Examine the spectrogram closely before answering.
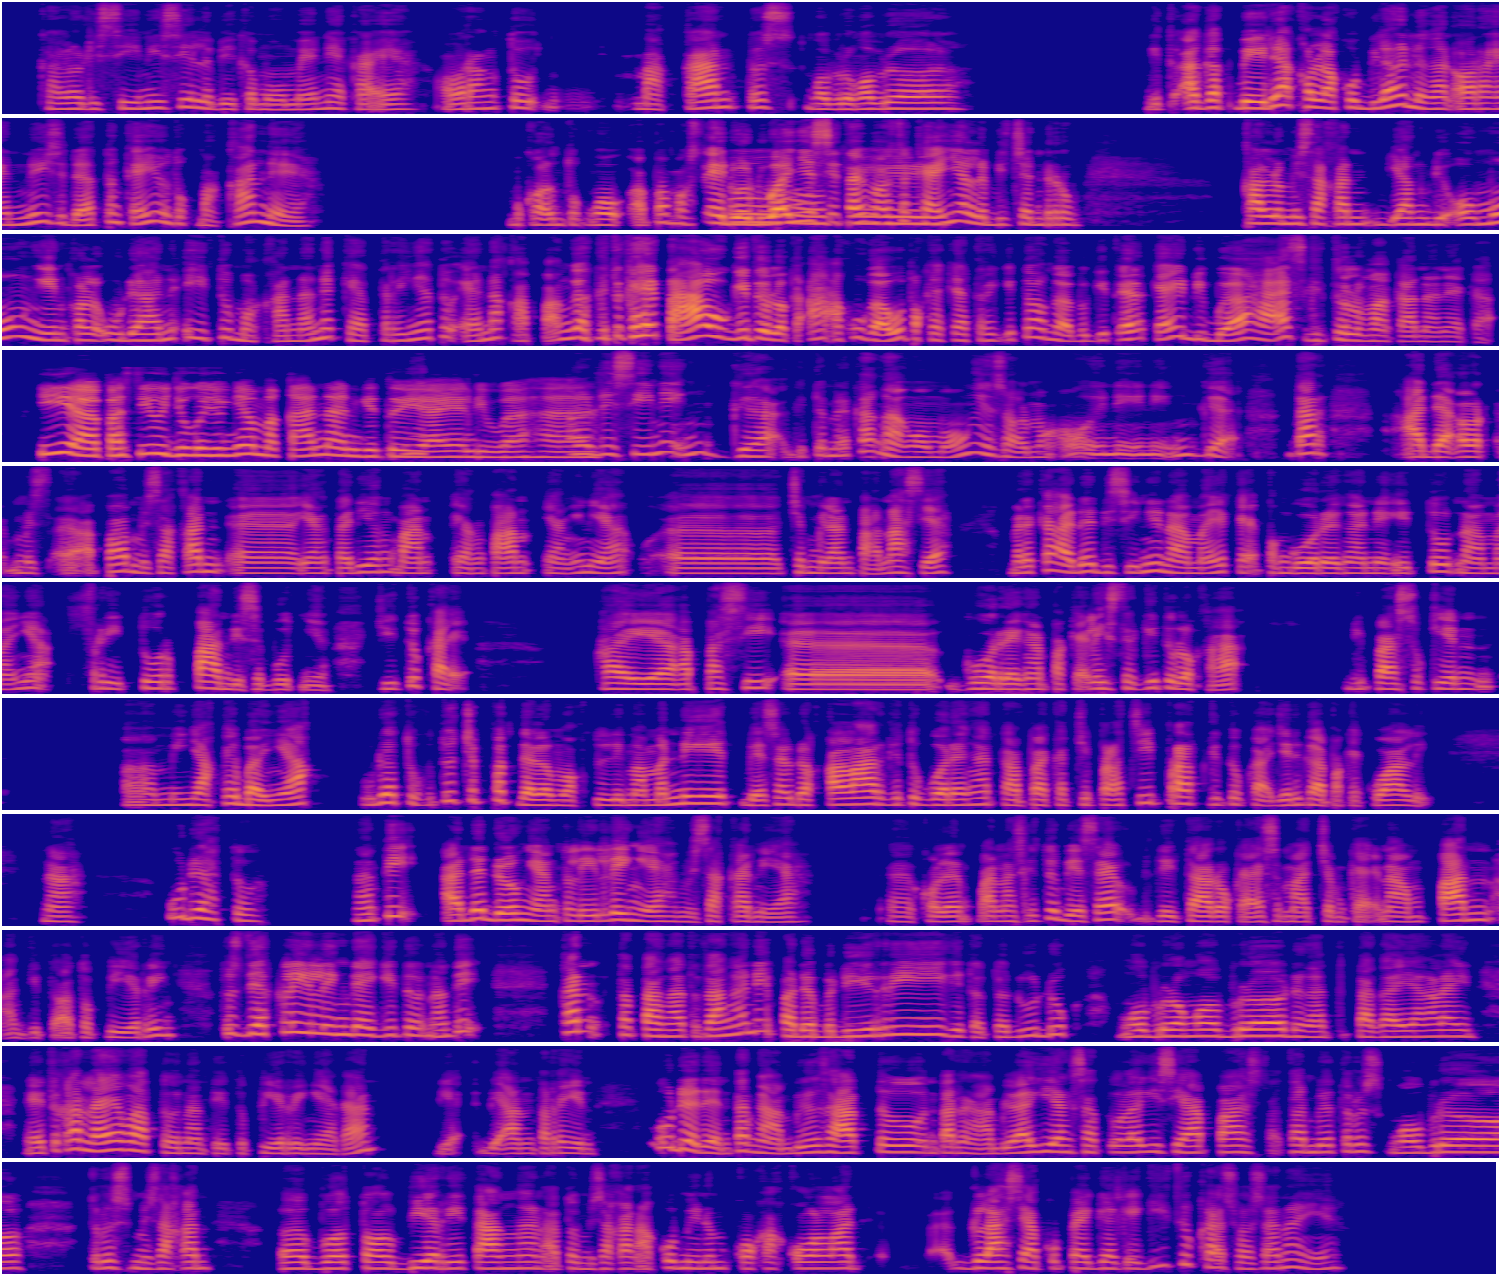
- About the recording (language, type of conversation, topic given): Indonesian, podcast, Makanan apa yang paling sering membuat warga di lingkunganmu berkumpul dan jadi lebih rukun?
- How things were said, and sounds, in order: laughing while speaking: "Gitu"; in Dutch: "frituurpan"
